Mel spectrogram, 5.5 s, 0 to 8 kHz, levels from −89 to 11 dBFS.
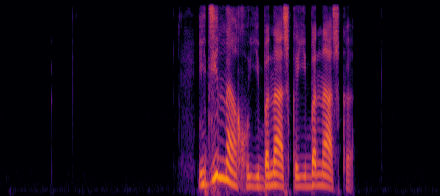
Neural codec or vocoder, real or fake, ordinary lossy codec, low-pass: codec, 24 kHz, 6 kbps, HILCodec; fake; none; 7.2 kHz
